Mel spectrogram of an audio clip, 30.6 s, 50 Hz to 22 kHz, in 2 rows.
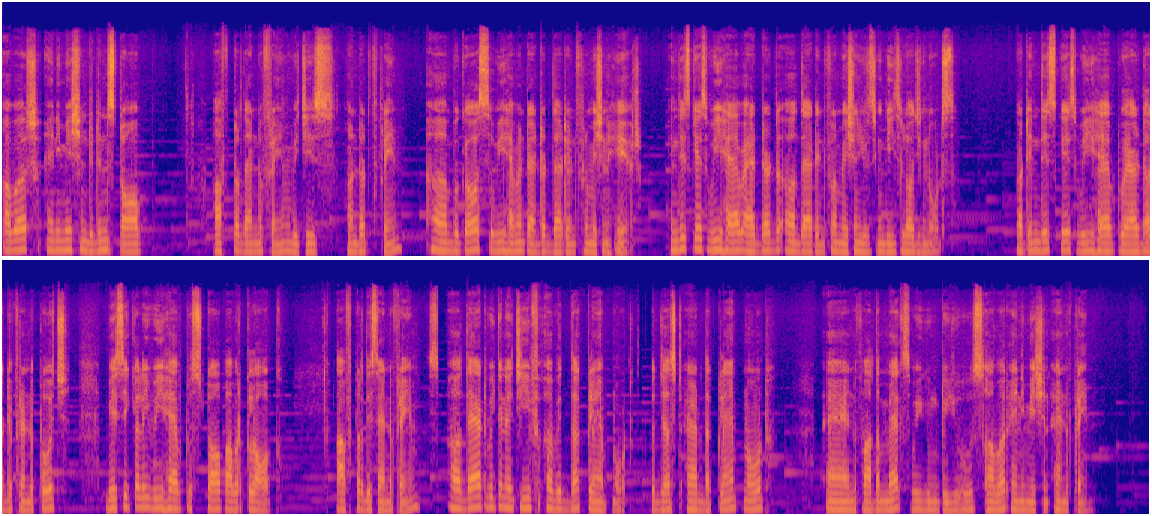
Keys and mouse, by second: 0.3 space, 3.8 space, 4.5 Tab, 4.5-14.3 middle drag, 5.6 Tab, 14.3-30.6 drag, 20.8 ctrl+h, 22.7 shift+a, 28.5-30.3 middle drag, 28.5-30.3 right drag.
